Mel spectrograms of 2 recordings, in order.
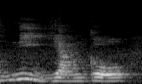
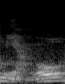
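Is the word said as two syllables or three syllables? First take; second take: three; two. First: The words are said as three separate syllables. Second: The words are merged into two syllables. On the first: "其实它是三个字" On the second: "两欧其实听起来是两个字"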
